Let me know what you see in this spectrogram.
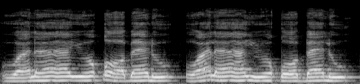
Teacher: قلقلہ کریں گے یعنی ہلا کے پڑھیں گے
